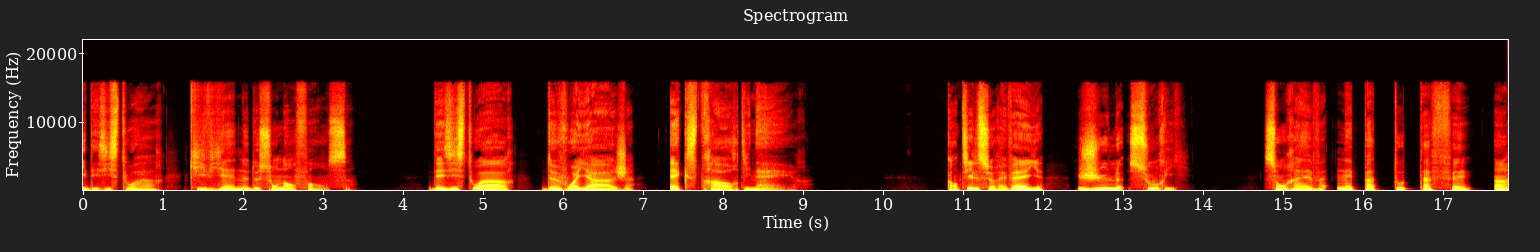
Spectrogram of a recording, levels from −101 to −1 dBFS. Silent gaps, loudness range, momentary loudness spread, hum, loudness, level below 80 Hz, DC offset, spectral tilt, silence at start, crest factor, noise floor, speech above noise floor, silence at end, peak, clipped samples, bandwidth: none; 6 LU; 12 LU; none; -21 LUFS; -56 dBFS; under 0.1%; -4.5 dB/octave; 0 s; 20 dB; under -90 dBFS; over 69 dB; 0 s; -2 dBFS; under 0.1%; 16 kHz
